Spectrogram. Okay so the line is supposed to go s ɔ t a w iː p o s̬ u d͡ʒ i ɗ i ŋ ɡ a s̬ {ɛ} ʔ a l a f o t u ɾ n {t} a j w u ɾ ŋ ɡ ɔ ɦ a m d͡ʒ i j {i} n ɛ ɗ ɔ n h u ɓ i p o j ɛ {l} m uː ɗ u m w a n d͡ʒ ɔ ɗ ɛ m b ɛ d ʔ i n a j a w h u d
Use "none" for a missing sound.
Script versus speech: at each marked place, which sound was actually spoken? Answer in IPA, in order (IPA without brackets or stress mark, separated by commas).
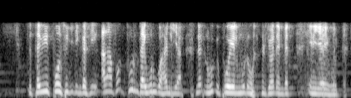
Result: i, t, a, l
